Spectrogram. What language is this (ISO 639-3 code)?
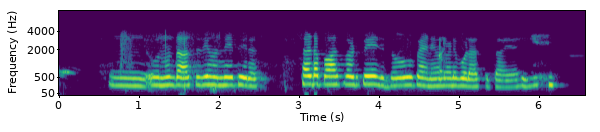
pan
